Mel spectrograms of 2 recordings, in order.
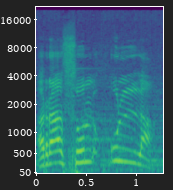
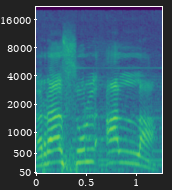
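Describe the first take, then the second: First: The ending is pronounced as a separate ullah. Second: The ending is pronounced as a separate allah. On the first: "কেউ কয় উল্লাহ" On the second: "কেউ কয় আল্লাহ"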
